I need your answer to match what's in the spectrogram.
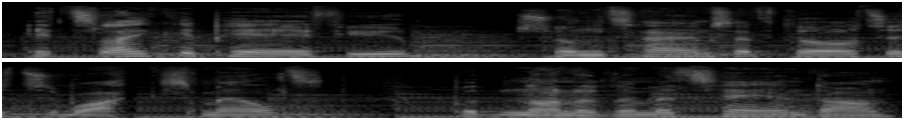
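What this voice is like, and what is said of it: Generic Scouse accent. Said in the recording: “it's hard to do a Scouse accent when you're a Scouser. This is a very generic Scouse accent.”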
